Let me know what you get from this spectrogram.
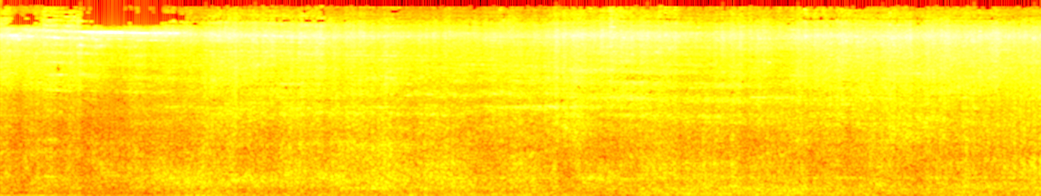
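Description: Double-stack intermodal freight cars rolling past, their steel wheels running steadily and loudly on the rails.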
